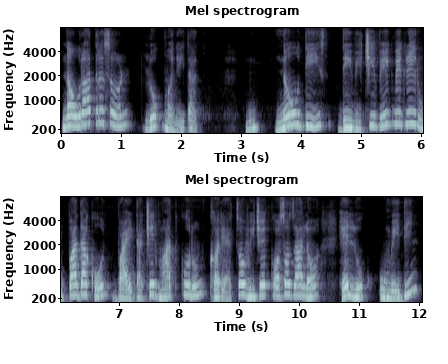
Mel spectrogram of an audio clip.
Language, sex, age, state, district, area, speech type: Goan Konkani, female, 30-45, Goa, Canacona, rural, spontaneous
